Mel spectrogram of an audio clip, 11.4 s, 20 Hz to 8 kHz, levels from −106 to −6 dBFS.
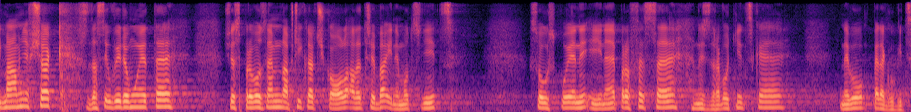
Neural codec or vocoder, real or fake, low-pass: none; real; 7.2 kHz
